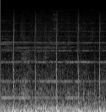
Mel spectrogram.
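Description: Electronic dance music from a DJ set: a steady kick drum a little over two beats a second under held bass and synth tones.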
